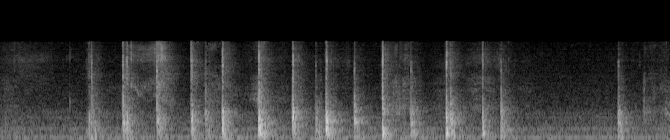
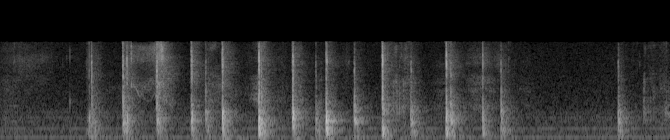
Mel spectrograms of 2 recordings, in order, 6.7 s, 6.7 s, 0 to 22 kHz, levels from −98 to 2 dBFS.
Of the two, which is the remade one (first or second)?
first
